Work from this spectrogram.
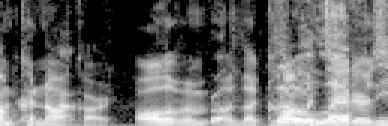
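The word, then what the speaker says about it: Knockaert: I'm calling him Knockart. No, it's not silent. It's weird. They all call him Knockart.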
